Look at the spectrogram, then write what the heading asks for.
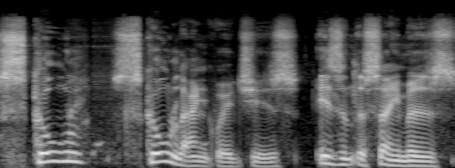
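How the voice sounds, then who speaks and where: Very wide pitch swings run through this voice with a southeast English accent. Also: man. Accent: south-east English. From south-east England, Dover. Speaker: chat show panelist. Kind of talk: casual chat.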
